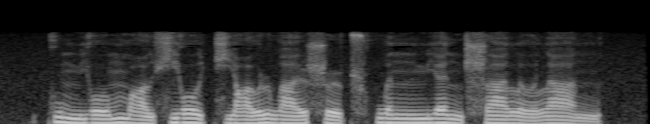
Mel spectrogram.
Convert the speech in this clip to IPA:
k u˥˩ m j o˧˥ ʊ̯ m ɑ˨˩ ʊ̯ ɕ j o˥˩ ʊ̯ t͡ɕ j ɑ˧˥ ʊ̯ ɻ w a˧˥ ɪ̯ ʂ ɻ̩˨˩ ʈ͡ʂʰ w ə˥ n m j ɛ˥˩ n ʂ ä˥ l ɤ˧˥ l a˥˩ n

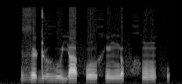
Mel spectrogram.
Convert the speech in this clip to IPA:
z ə ɖ ʊ ɣ u j a f o x ẽ ŋ ɐ f x õ f

